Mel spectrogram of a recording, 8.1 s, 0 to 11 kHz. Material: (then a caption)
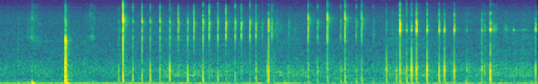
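Aluminum. A fingernail taps and scratches on the body of a red aluminum spray can held in both hands, making about 36 quick, bright metallic clicks at an irregular pace. The clicks are quiet and die away almost instantly, with a faint high ring and soft scratchy rubbing between taps.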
